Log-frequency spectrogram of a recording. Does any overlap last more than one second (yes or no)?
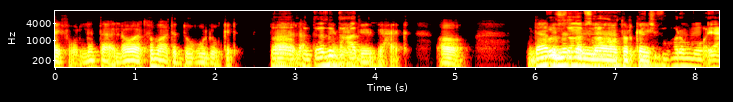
yes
